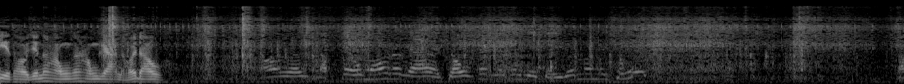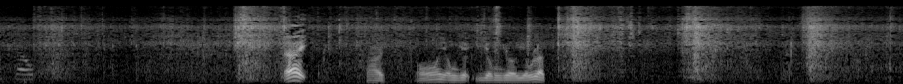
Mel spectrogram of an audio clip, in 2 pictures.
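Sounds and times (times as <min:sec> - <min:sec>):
men talking quietly: 0:00.0 - 0:01.7, 0:02.4 - 0:06.7, 0:11.4 - 0:14.9
rustling of dry leaves and brush: 0:00.0 - 0:18.0
steady high hiss: 0:00.0 - 0:18.0.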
